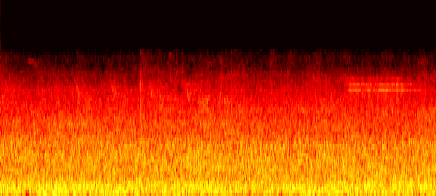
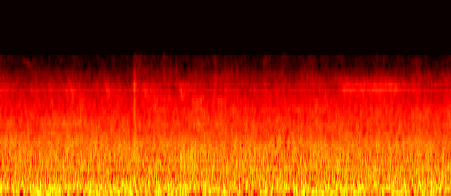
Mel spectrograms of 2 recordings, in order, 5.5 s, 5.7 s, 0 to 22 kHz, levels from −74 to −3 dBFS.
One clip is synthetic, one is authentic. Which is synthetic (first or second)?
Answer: second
